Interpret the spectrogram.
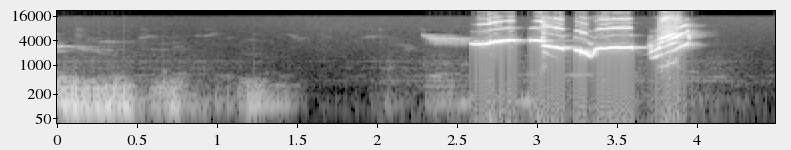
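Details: Song meant to bait a rival kacer into answering: after a short low rumble and quiet gap, a loud run of clear whistles rises and falls, mixed with harsh, buzzy rasps.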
